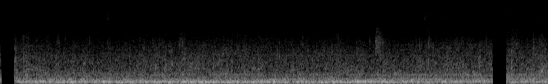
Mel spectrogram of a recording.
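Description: Water laps gently against a harbour wall.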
